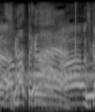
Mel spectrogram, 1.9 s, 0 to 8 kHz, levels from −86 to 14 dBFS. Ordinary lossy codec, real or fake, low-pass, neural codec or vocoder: none; real; 7.2 kHz; none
